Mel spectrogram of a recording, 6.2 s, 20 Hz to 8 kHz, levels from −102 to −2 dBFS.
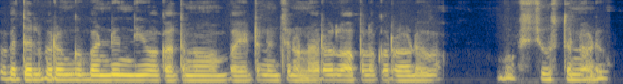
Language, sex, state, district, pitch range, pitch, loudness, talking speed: Telugu, male, Andhra Pradesh, Guntur, 170-185 Hz, 175 Hz, -16 LUFS, 105 wpm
